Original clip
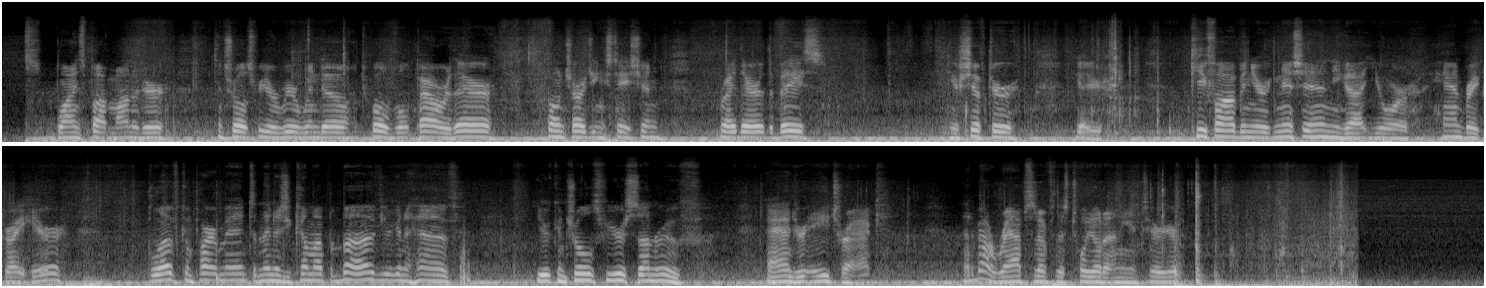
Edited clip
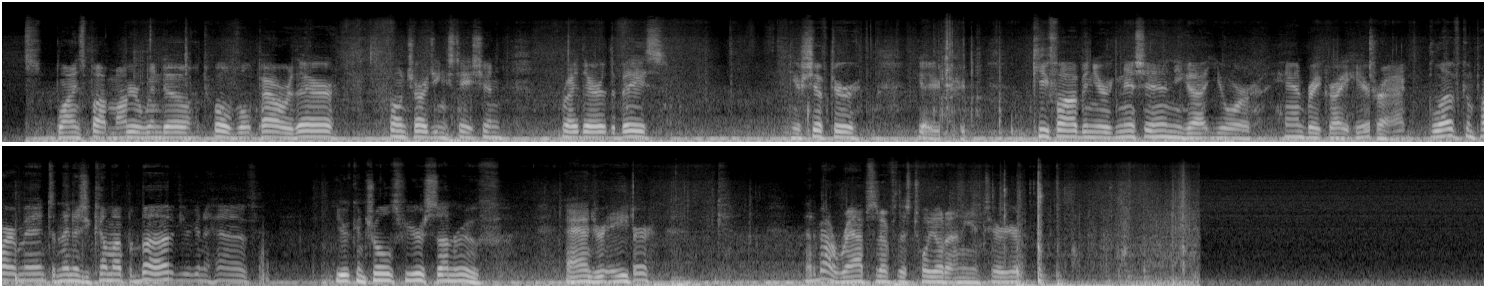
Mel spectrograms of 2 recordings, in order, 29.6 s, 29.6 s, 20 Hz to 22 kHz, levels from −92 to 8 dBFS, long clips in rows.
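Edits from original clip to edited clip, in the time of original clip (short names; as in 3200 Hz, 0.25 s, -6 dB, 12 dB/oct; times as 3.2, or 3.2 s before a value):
1.24–2.82 cut
10.95–11.2 reverse
15.25–16.07 swap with 23.14–23.53
18.49–20.02 gain -9 dB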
